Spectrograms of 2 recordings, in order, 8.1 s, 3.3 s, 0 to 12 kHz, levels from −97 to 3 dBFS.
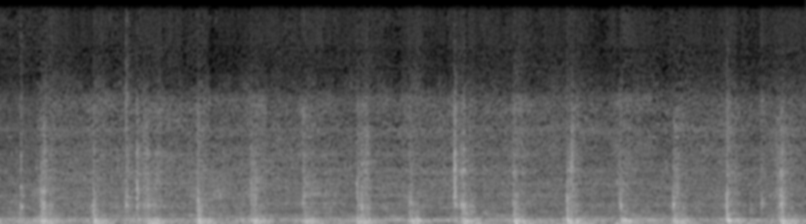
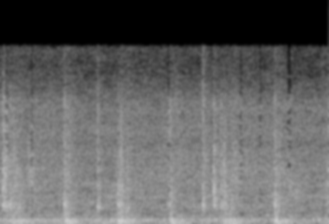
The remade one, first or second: first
